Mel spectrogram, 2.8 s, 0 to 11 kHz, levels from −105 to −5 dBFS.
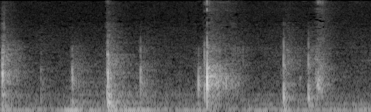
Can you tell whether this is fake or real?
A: real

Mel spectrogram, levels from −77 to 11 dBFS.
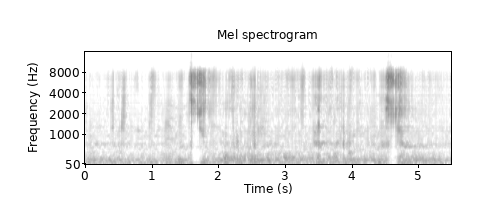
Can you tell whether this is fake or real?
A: fake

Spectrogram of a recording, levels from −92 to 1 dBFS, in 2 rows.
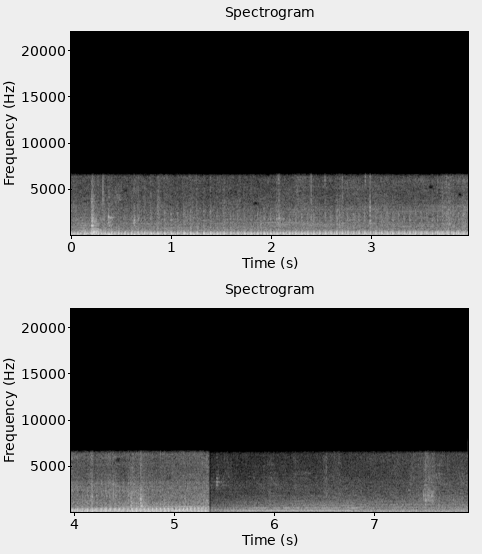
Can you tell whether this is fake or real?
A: real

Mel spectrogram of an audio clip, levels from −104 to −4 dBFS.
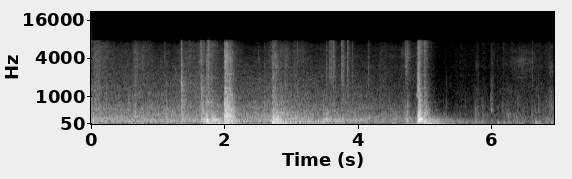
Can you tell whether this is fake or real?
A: real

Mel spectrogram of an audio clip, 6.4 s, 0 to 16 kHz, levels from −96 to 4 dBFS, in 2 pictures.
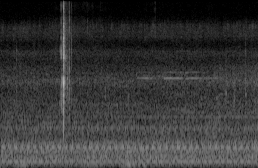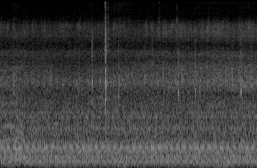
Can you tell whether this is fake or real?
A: real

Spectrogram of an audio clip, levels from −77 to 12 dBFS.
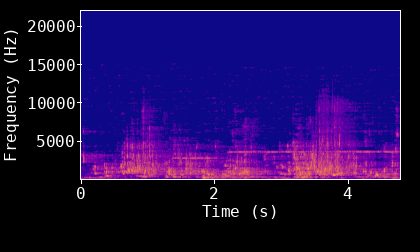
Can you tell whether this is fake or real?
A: real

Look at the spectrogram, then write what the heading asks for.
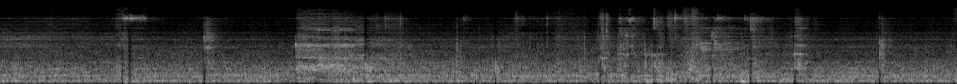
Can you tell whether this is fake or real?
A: fake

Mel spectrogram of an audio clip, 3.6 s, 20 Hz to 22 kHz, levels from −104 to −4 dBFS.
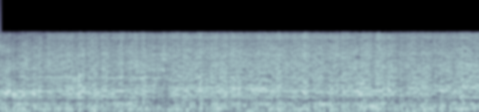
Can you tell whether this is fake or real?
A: fake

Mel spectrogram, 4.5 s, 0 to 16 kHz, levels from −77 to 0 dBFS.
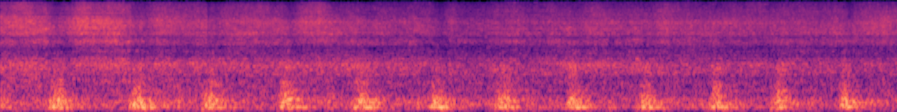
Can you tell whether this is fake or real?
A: real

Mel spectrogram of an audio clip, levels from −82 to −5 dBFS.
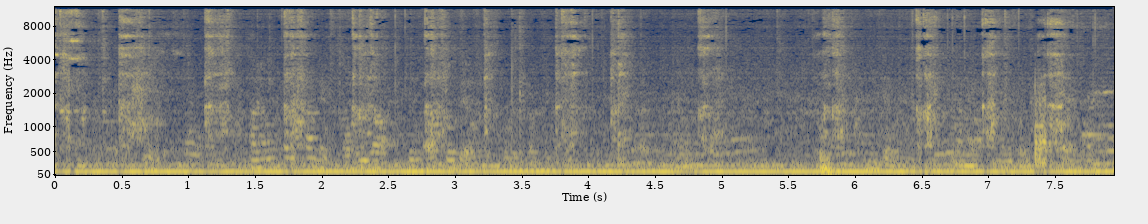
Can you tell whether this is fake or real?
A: fake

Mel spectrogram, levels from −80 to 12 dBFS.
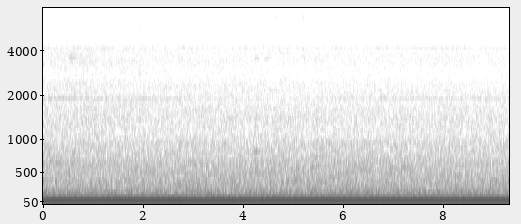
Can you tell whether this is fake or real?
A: real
